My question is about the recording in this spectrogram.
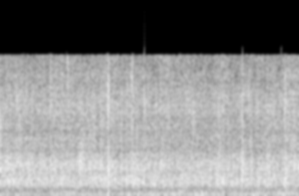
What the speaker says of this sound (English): There they are sizzling away. You can actually hear them sizzling.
